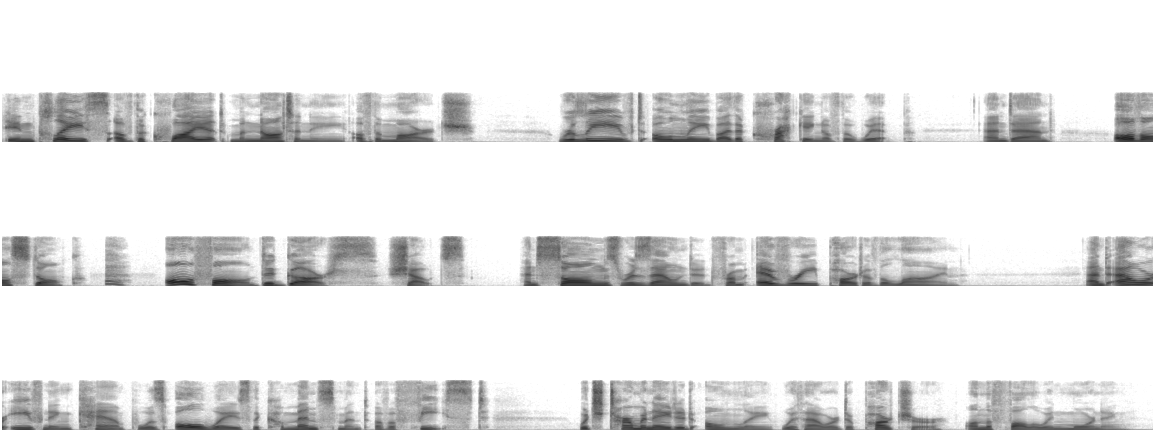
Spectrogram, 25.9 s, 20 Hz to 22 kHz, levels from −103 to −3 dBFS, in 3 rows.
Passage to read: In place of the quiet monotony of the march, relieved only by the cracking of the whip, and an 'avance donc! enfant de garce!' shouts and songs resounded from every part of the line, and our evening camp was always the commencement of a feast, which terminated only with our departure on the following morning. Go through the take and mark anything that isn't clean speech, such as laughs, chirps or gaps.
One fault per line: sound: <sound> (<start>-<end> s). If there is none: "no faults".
sound: laugh (9.4-9.6 s)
